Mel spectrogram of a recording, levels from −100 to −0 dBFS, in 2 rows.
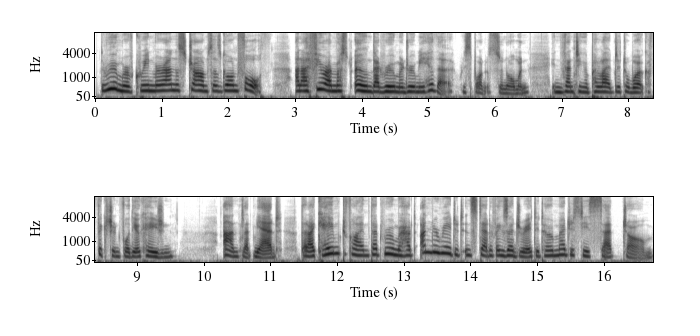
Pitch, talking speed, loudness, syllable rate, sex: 235 Hz, 195 wpm, -18 LUFS, 5.5 syllables/s, female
